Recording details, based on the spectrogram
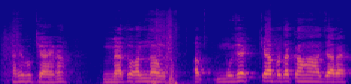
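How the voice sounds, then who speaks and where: A man's voice: fairly high pitch, fairly even intonation, moderate pace, highs cut off, a little hiss or hum, lightly acted. A man voicing a pushy blind young man in an audio drama, coaxing and insistent in his talk. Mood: wheedling. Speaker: voice actor. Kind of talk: Hindi audio drama acting.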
